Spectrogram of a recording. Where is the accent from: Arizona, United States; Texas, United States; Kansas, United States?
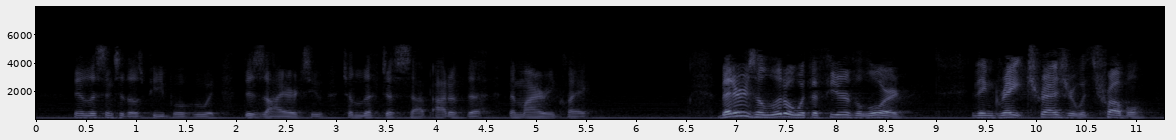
Texas, United States; As a Texan, that's a difficult choice.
